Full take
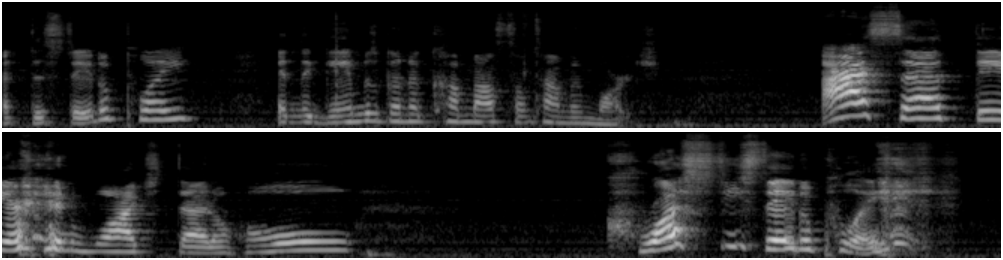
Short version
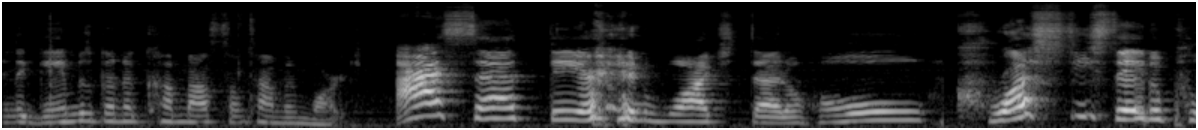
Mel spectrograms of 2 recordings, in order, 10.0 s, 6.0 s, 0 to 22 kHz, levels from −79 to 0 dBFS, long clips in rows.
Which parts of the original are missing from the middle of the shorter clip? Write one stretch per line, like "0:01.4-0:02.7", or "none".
0:03.2-0:03.9
0:06.9-0:08.0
